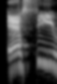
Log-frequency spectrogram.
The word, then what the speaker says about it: Esty: Esty rhymes with testy.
